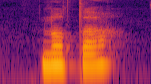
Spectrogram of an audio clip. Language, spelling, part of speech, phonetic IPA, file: Czech, nota, noun, [ˈnota], Cs-nota.ogg
- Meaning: 1. tone 2. note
